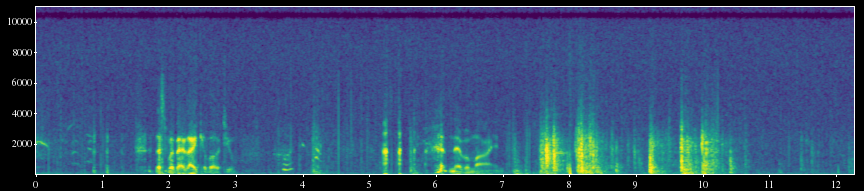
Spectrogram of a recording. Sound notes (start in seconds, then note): 0.5 Pepe laughs; 5.1 Pepe laughs; 7.7 door clicks open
